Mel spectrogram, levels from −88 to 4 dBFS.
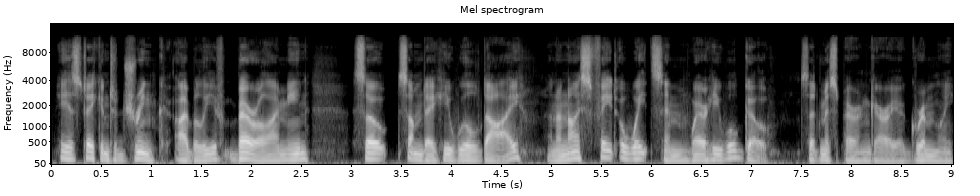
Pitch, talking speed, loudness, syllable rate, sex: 105 Hz, 185 wpm, -20 LUFS, 5.2 syllables/s, male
